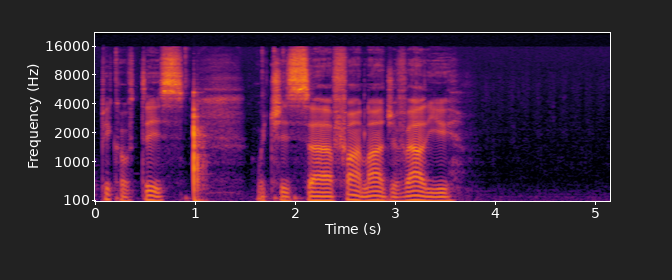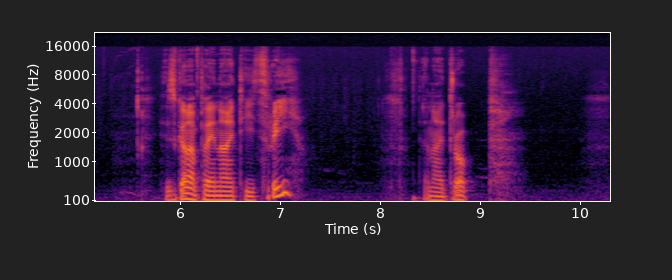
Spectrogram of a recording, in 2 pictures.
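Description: A man talks calmly into a close headset microphone, in short bursts.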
